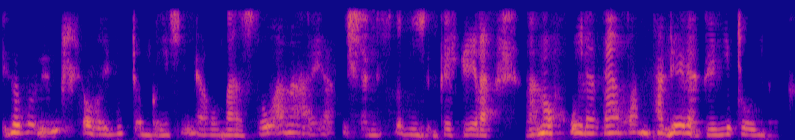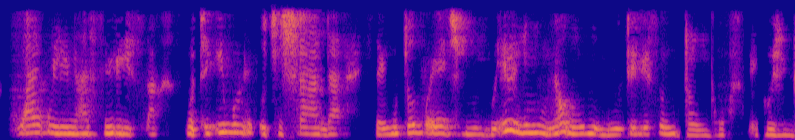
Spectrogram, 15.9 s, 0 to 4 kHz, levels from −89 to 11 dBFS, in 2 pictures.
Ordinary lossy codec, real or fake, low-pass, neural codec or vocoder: AAC, 24 kbps; fake; 3.6 kHz; codec, 24 kHz, 1 kbps, SNAC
